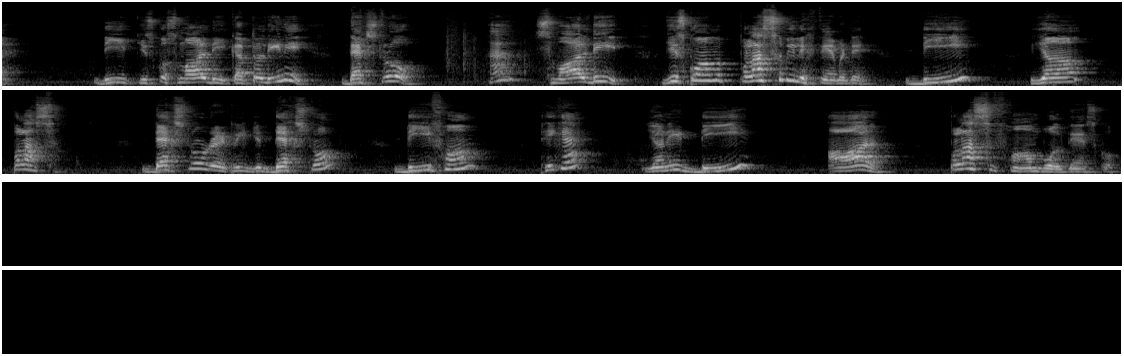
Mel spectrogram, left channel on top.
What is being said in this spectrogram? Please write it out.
डी जिसको स्मॉल डी, कैपिटल डी नहीं, डेक्स्ट्रो है, स्मॉल डी, जिसको हम प्लस भी लिखते हैं बेटे, डी या plus, dextro rotatory, dextro D form, ठीक है, यानी डी आर प्लस फॉर्म बोलते हैं इसको,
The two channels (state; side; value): silent; right; digital silence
